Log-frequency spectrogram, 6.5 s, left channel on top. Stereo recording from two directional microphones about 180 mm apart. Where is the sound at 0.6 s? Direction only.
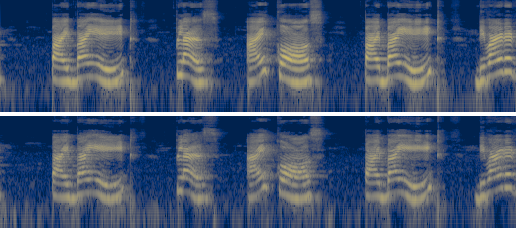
50° left (ahead or behind).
